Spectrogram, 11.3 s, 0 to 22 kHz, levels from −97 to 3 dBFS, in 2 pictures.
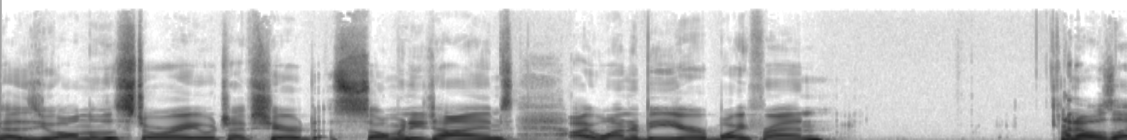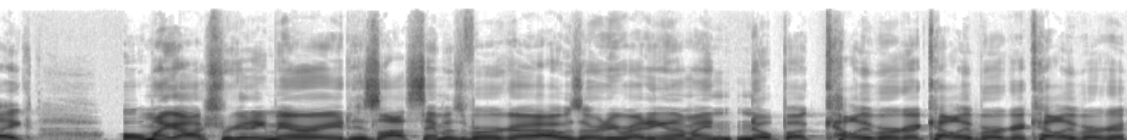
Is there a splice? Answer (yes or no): yes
